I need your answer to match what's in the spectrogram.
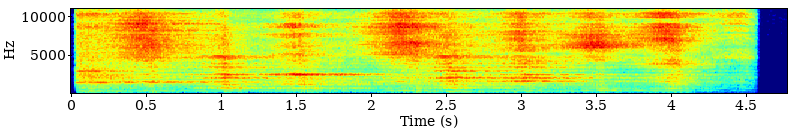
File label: Multiple Slasher Strikes No Mercy; Horror Sound Effect; Hit Sound Effects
